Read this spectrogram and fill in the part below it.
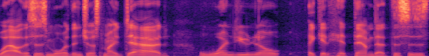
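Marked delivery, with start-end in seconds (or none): none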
